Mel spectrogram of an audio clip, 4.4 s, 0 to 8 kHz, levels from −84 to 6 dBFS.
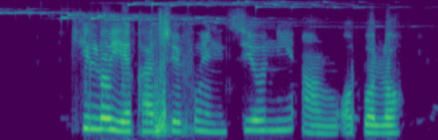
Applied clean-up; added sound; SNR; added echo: none; Chime; 19 dB; none.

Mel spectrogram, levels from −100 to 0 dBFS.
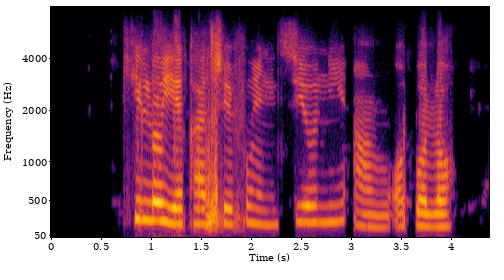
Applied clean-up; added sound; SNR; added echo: none; none; none; none.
